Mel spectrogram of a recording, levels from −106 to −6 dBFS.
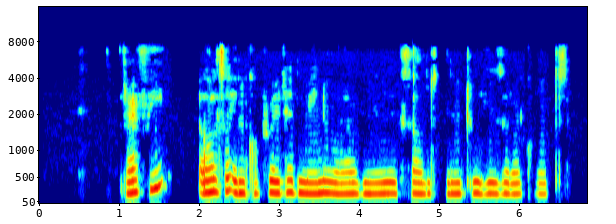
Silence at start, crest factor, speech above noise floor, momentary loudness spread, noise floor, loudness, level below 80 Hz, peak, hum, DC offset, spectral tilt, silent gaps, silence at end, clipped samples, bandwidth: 1.05 s; 18 dB; 46 dB; 16 LU; -70 dBFS; -25 LUFS; -68 dBFS; -8 dBFS; none; under 0.1%; -6.5 dB/octave; none; 0.3 s; under 0.1%; 7.8 kHz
